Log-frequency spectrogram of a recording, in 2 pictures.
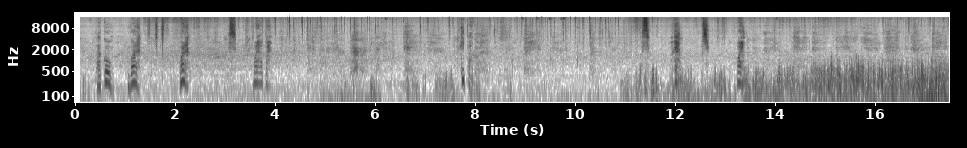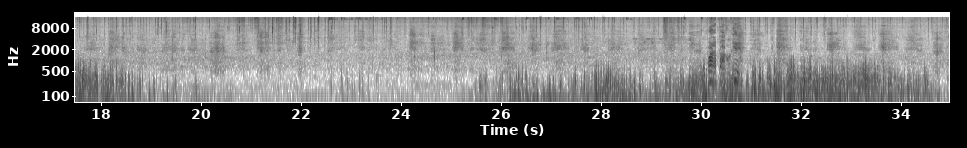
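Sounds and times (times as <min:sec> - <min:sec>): footsteps on asphalt: 0:01.2 - 0:34.9
low rumble on microphone: 0:04.6 - 0:24.3, 0:25.0 - 0:34.9.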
